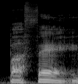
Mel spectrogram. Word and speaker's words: buffet: it in English, but it's actually a French word. It's really a French word. That's why they don't pronounce the T.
